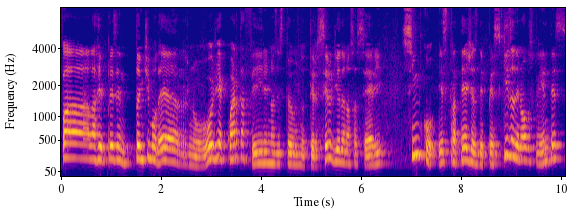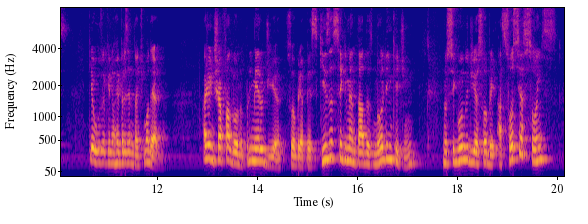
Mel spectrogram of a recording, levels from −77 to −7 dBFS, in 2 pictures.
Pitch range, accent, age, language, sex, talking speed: 150-215 Hz, Brazilian, 20-39, Portuguese, male, 140 wpm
